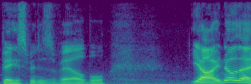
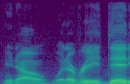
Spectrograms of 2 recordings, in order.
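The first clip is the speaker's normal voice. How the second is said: ordinary talk, nothing marked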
